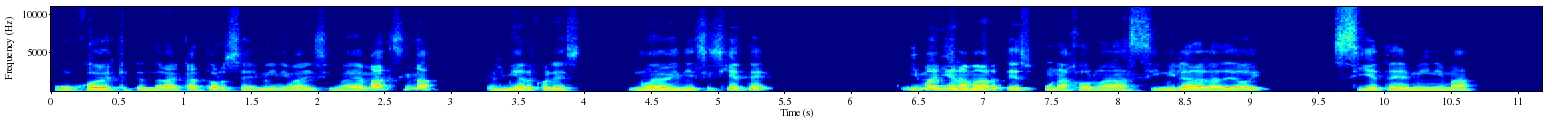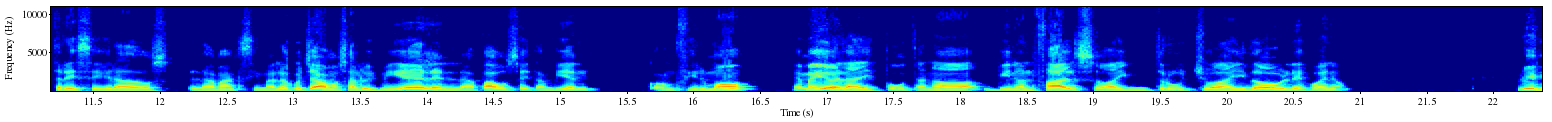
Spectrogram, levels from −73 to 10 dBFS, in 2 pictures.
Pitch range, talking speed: 125-150 Hz, 160 wpm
